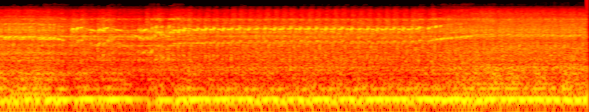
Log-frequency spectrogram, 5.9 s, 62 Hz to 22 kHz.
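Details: Project car just after first start in 11 years: loud deep uneven idle with lumpy low beat that never settles, sounds like misfiring; rough running, cause unknown, compression test planned.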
